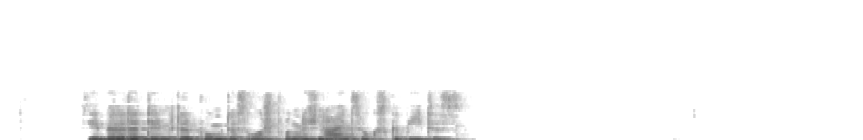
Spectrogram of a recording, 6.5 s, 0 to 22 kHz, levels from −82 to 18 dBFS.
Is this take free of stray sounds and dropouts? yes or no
yes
